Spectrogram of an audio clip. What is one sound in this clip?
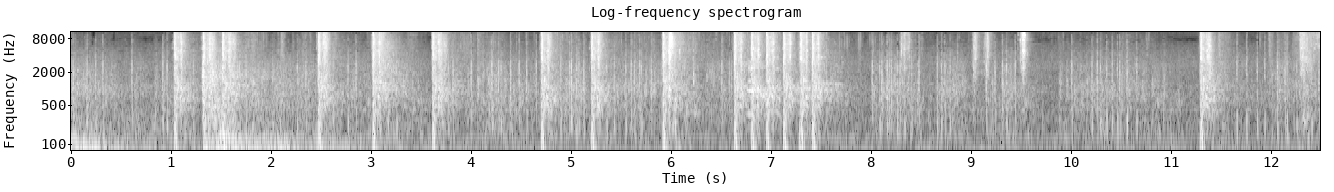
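Gunshots fire in quick bursts, echoing in a large hall.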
